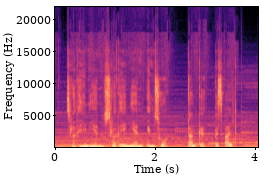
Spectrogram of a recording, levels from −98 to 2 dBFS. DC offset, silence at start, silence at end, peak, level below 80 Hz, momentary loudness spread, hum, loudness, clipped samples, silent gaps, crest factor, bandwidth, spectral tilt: under 0.1%; 0 s; 0 s; 0 dBFS; -24 dBFS; 9 LU; none; -9 LUFS; 0.4%; none; 10 dB; 18 kHz; -5 dB/octave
